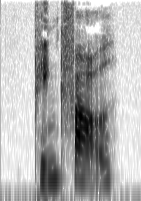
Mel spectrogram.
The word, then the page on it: pinkfarvet: -ˌfɑˀvəð; -ˌfɑːvəð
